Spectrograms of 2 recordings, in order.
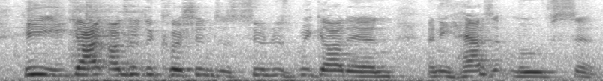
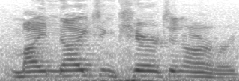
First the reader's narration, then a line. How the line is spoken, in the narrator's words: Cat said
